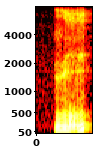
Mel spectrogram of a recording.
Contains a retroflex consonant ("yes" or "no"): yes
